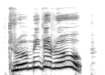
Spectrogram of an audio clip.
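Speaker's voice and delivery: high-pitched call to someone above. A narrator's reading. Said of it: "Munro called up".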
